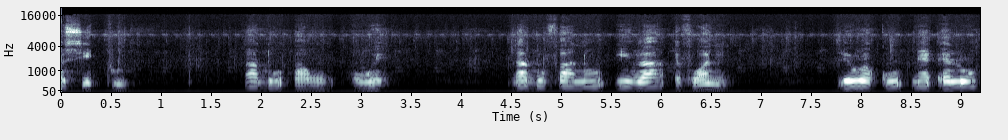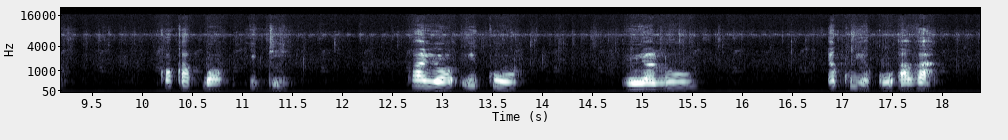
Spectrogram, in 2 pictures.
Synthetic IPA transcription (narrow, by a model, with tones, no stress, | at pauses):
o˦se˨tu˨ | nã˦d̪o˦a˨wu˨ɔ˨wɛ˨ | nã˦do˦fa˦nũ˦i˦vla˦ɛ˨fɔ˨a˦nĩ˨ | le˦wɛ˨ku˦nɛ̃˦ʔɛ˦lo˦ | kɔ˦ka˨k͡pɔ˦ | i˦tḭ˨ | kwa˦jɔ˨i˦ko˦ | jo˨ja˨nũ˦ | ɛ˦ku˦jɛ˨ku˦ʔa˨va˦˨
